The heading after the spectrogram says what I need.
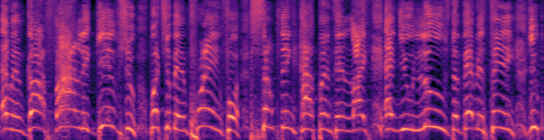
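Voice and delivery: rising, insistent sermon cadence; preaching. Acted. Preacher presses the congregation about loss, full-force preaching. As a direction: drive the question home to the congregation.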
